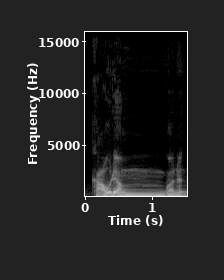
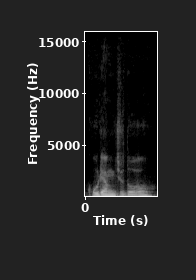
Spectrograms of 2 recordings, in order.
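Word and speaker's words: 高粱: 소비자에게 편안하게 다가왔듯이 말입니다 연택고량주의 중국식 발음 옌타이 군양 우리가 아는 고량 가오량과는 완전히 다릅니다 물론 연태 고량주도 고량 즉 수술을 주원료로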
